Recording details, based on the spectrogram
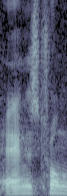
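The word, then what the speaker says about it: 옹스트롬: 그래서 이것을 여러분이 아는 앵스트롱 단위, 옹스트롱이라고 발음하고 하지만 그 옹스트롱 단위로 보면은 10배를 해줘야 돼요.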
